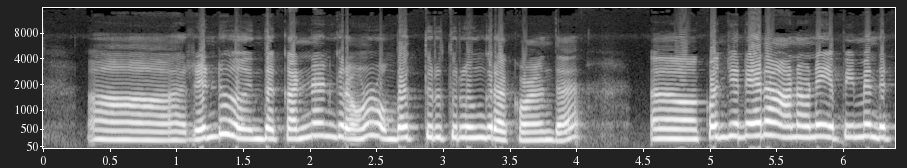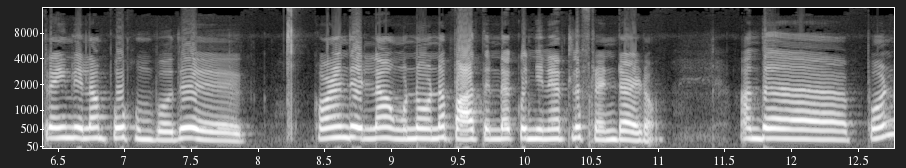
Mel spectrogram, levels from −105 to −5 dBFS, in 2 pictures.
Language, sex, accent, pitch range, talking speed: Tamil, female, native, 225-280 Hz, 115 wpm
